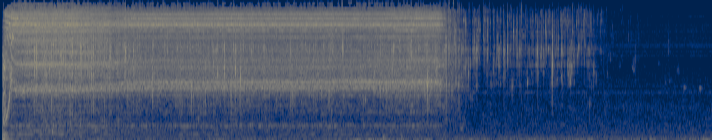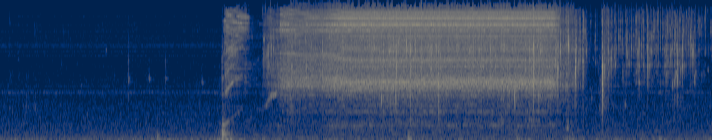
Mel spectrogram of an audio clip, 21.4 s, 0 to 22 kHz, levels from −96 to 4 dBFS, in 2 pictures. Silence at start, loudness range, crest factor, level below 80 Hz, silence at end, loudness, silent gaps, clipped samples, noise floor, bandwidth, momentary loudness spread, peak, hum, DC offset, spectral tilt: 0.05 s; 21 LU; 24 dB; -68 dBFS; 0.3 s; -28 LUFS; none; under 0.1%; -71 dBFS; over 20 kHz; 22 LU; -10 dBFS; none; under 0.1%; 3.5 dB/octave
